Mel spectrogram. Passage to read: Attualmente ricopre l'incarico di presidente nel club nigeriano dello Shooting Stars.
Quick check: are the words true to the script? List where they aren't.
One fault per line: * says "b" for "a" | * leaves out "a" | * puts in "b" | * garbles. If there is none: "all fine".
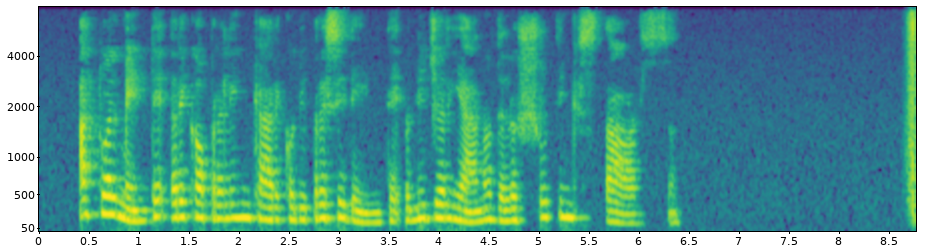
* leaves out "nel club"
